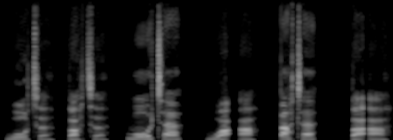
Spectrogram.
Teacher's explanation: It becomes a glottal stop, a little catch in the throat where the T should be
